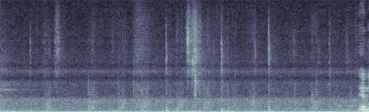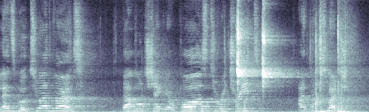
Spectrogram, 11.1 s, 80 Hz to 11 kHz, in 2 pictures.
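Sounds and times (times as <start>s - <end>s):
low hum of hall: 0.0s - 11.0s
sneakers scuffing on floor: 0.4s - 5.4s, 8.7s - 11.0s.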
